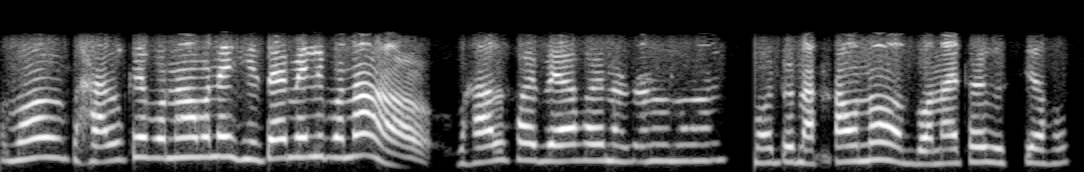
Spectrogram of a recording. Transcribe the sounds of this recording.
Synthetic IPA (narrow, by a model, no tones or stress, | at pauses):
mojbʱalkɛbɔnaw̃manɛɦizajmelibɔnaaɹbʱalɦɔjbɛjaɦɔjnazanʊmojmojt̬ʊnakʰaʊ̃nɔbɔnajtʰɔjɡusiaɦɔ̃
